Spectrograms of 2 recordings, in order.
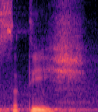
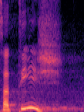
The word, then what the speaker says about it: Sateesh: and told no Swami my name is Satish Satish Swami had asked in such a tone that your name should be satyanarayana and how do you say that it's Satish I told Swami no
